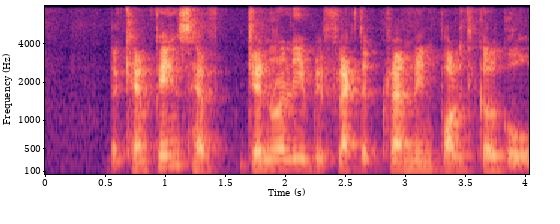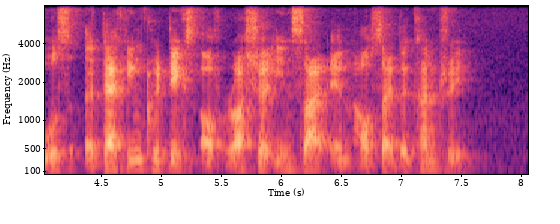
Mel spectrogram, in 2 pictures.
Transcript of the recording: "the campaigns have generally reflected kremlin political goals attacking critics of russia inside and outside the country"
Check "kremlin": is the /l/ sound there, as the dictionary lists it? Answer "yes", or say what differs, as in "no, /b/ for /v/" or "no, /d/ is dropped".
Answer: yes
